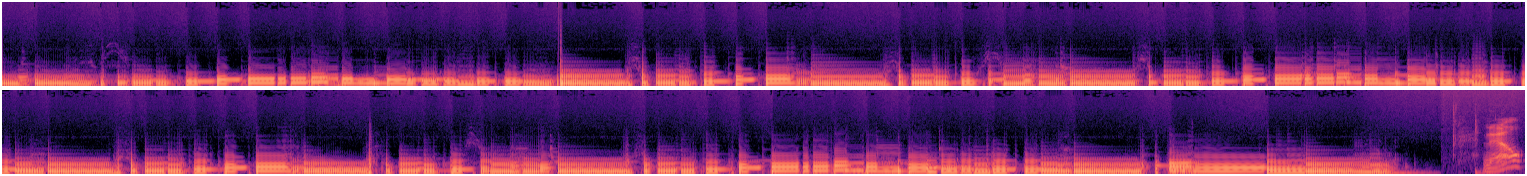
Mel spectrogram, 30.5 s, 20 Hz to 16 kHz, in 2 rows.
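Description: Passive P-bass played fingerstyle with its tone knob rolled fully off, a dark, repeating bass line: first the D. Lakin 5730 short-scale Precision bass, then the Music Man Cutlass. The playing stops just before the end.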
